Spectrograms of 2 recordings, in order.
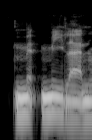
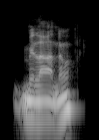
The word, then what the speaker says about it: Milan: And even in Italy, they kind of still pronounce it Milan rather than Milano.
